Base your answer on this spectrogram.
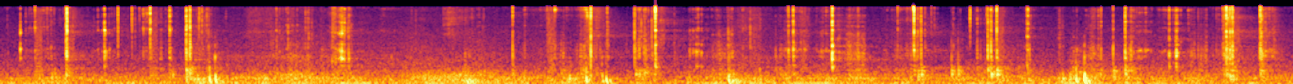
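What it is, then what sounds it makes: Cracked varnished oil painting being scraped. A metal scalpel held by the fingertips scrapes at the paint of a cracked, varnished oil painting on canvas near an exposed grey patch. It makes a quiet run of short, dry, bright scratches and clicks over a soft low hiss, with no ring after each stroke.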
